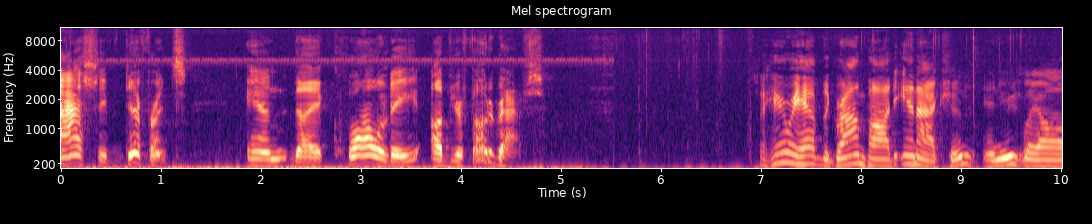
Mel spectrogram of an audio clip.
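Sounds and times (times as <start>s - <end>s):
high insect trill: 0.0s - 10.0s
steady low rumble: 0.0s - 10.0s
faint rustles: 4.6s - 7.6s.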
